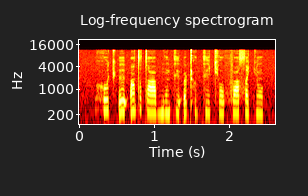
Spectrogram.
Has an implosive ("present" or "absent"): absent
